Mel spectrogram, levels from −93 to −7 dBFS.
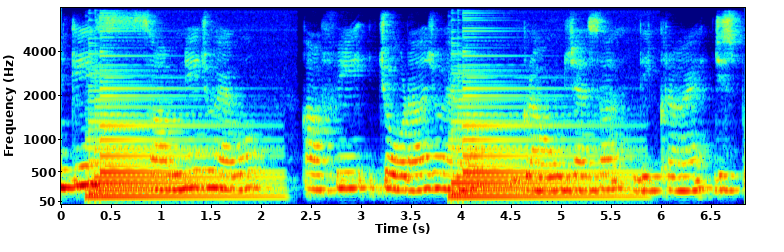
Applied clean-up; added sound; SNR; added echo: none; Acoustic guitar / Strum; -1 dB; reverberation time 0.7 s.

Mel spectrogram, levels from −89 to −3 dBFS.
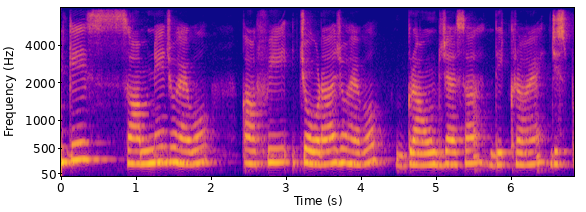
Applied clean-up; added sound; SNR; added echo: none; none; none; none.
